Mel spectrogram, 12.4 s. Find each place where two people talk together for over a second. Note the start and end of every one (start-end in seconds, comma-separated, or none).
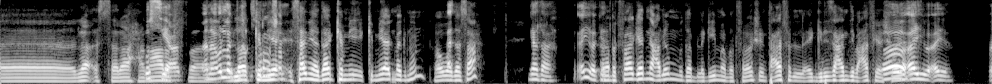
1.8-3.6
